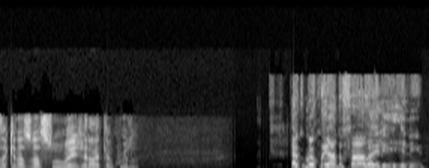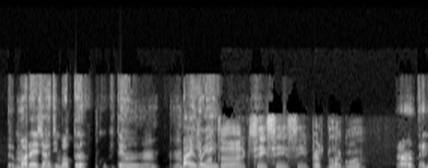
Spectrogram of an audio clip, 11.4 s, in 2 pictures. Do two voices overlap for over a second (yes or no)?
no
